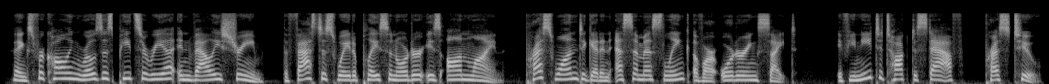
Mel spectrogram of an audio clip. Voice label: prompt, ivr; rosas pizzeria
